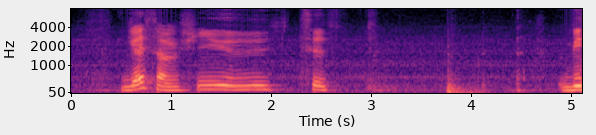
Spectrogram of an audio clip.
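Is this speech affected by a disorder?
Yes: cerebral palsy.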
